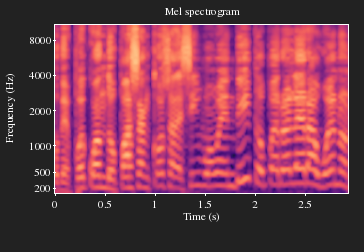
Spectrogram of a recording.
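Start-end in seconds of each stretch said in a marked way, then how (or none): 1.6-2.9 high, pleading lament of a parent; a parent's high wail that he was good; mock lament. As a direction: plead his innocence in a higher voice. Parents lamenting after the tragedy.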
